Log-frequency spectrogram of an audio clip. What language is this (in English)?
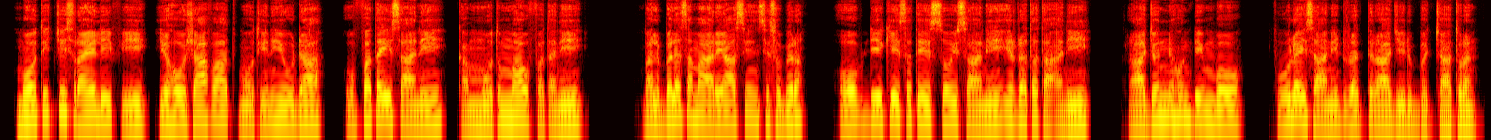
Oromo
